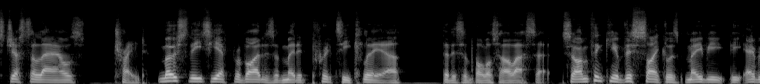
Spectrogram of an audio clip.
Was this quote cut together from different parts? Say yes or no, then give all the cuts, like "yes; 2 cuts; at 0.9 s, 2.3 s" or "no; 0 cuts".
yes; 2 cuts; at 1.4 s, 5.5 s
